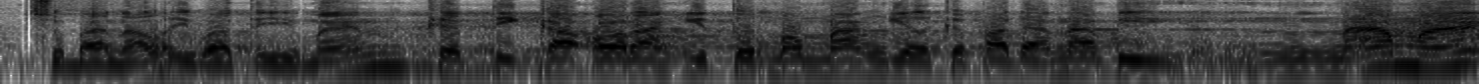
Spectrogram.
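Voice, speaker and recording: Sundanese guy preaching slow, kinda high voice, big echoey hall. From West Java, Indonesia. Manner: slow deliberate storytelling, acts out shouted calls. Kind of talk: sermon. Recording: echoey hall with faint ambience.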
